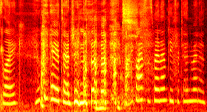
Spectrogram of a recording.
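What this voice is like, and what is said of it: Imitates another person's voice. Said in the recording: “That was a good impersonation”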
